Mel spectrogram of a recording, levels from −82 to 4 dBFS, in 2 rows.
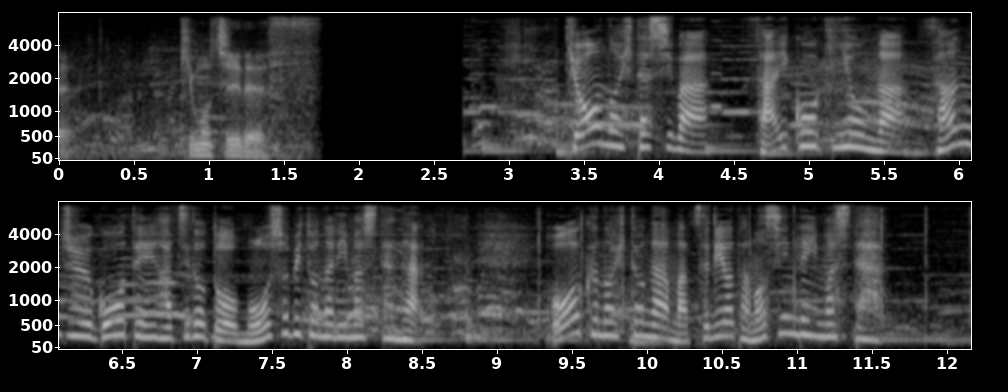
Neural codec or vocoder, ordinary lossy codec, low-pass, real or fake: none; AAC, 48 kbps; 7.2 kHz; real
